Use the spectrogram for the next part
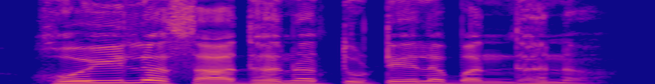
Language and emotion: Marathi, neutral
